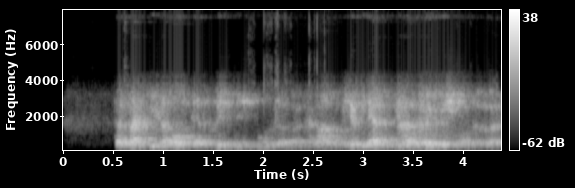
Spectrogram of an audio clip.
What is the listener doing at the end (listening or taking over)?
listening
